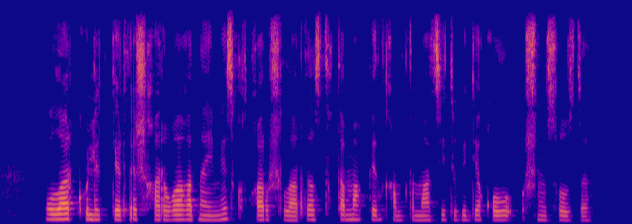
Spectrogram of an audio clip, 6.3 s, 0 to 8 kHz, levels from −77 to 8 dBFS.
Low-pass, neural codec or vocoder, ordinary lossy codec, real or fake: none; codec, 16 kHz, 16 kbps, FreqCodec, larger model; none; fake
